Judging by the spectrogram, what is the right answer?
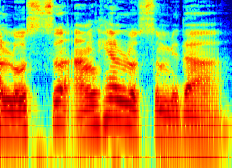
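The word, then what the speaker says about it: Los Ángeles: 그래서 원래 그 스페인어를 뭐냐면은 로스앤젤리스가 로스 앙헬로스입니다.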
